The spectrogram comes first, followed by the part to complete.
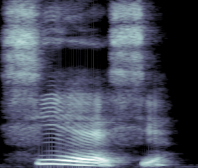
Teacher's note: the second character often becomes the neutral tone, meaning that it's less stressed and it sounds much softer.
